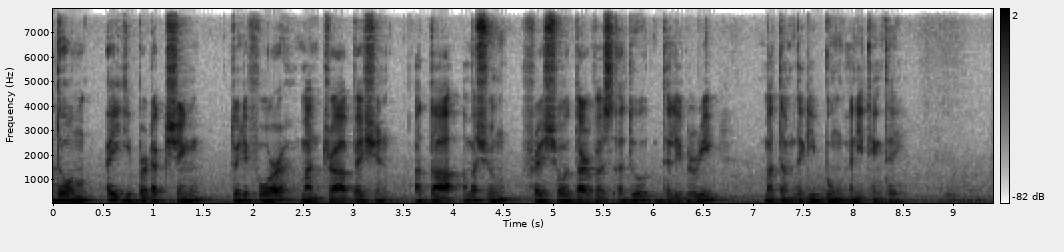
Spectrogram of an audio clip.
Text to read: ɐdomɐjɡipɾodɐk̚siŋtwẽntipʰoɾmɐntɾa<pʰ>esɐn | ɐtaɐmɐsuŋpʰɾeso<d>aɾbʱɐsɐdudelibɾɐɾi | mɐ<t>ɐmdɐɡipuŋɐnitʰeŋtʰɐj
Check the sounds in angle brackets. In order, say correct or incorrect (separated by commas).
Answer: incorrect, correct, correct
